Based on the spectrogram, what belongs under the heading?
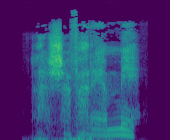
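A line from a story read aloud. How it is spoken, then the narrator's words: Whispered. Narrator (Italian): bisbigliò Tremalnaik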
